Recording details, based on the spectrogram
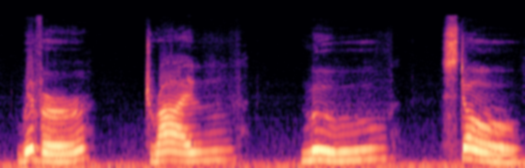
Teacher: You'll feel a gentle, dark, buzzing vibration on the lower lip. All suggestion of the F must be out of there, otherwise your V sounds like an F.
